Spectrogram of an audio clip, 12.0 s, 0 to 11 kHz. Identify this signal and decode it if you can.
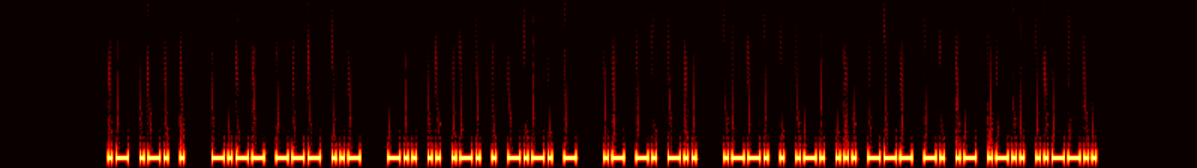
Morse code, heard as a keyed tone, about 32 wpm, 700 Hz. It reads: ARE YOU DIRECT AND PERSONAL?
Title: Sentences from Top 1000 Words - Review Part 4 - 30wpm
